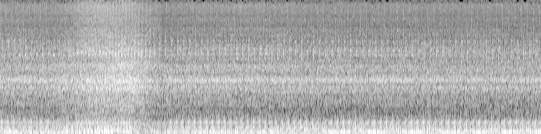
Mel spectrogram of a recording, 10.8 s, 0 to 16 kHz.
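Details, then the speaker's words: BMW 135i N54 (E82) idling after an engine rebuild with an uneven, loping beat, one cylinder stumbling: misfire on cylinder 6 (P0306) after codes cleared. "so misfire cylinder 6 seems to be a big problem for now"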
